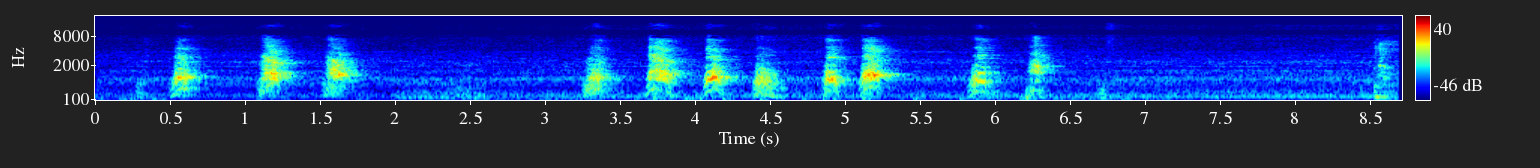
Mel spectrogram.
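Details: A Chihuahua being chased by a vacuum cleaner gives irregular bursts of high, yappy barks: three, then a pause, then a rapid cluster of about nine, with a low mechanical hum underneath.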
